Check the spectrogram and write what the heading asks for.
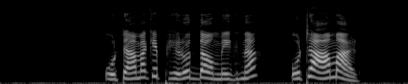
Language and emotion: Bengali, angry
